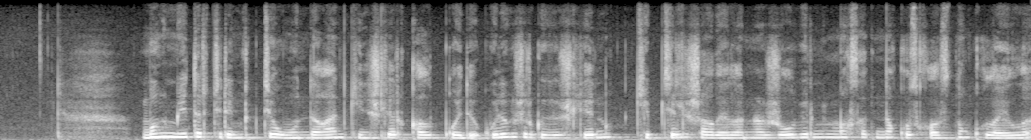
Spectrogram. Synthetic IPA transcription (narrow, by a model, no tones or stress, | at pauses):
məɴmʲe̞t̪rt̪ʰeɾe̞ŋd̪ɪk̚t̪e̞wo̞nd̪ɑʁɑŋkʲʰe̞nʃɪle̞ɾqʰɑlˠəp̚qʰo̞jd̪əkʲʰɵlɪkʒʏɾɡʲɪzuʃɪle̞ɾɪŋkʲʰe̞p̚t̪e̞lɪʒ̥ɑʁd̪ɑjlˠɑɾənɑʒo̞lˠbe̞ɾme̞jmɑqsɑt̪ənd̪ɑqʰo̞zʁɑlˠəst̪əɴqʰo̞lˠɑjlˠə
